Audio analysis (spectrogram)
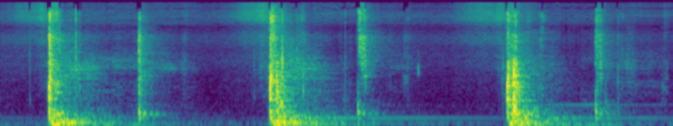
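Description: Three heavy thuds from a boot kicking a tire stuck to its hub after the lug nuts are off, evenly spaced about a second and a half apart, each followed by a lighter knock, close and loud with no talk.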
